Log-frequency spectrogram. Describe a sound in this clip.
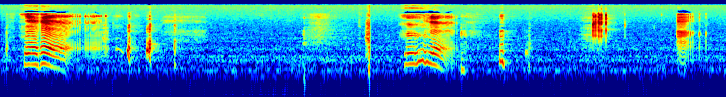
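A baby squeals and giggles happily up close.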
